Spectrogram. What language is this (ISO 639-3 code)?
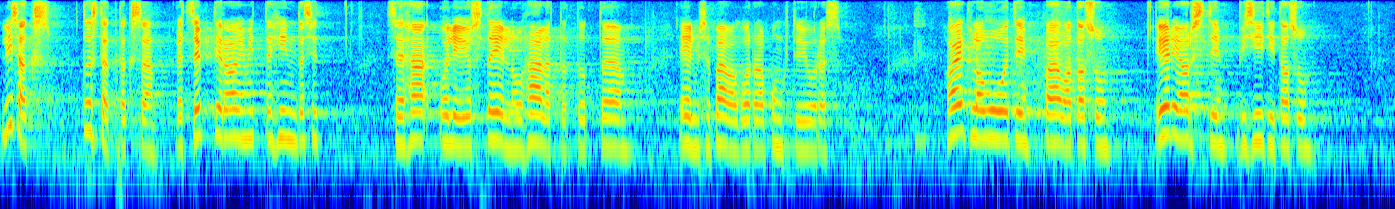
est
